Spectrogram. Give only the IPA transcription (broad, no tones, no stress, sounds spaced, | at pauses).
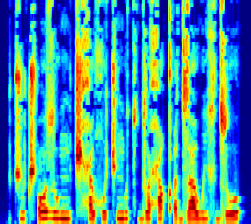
t͡ʃ u t͡ʃʼ ɔ z u ŋ ɪ t͡ʃ ħ ɛ χʷ a t͡ʃ ŋ u t͡s d ʊ ħ ɛ qʼ ɪ d͡z a w i x d͡z o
